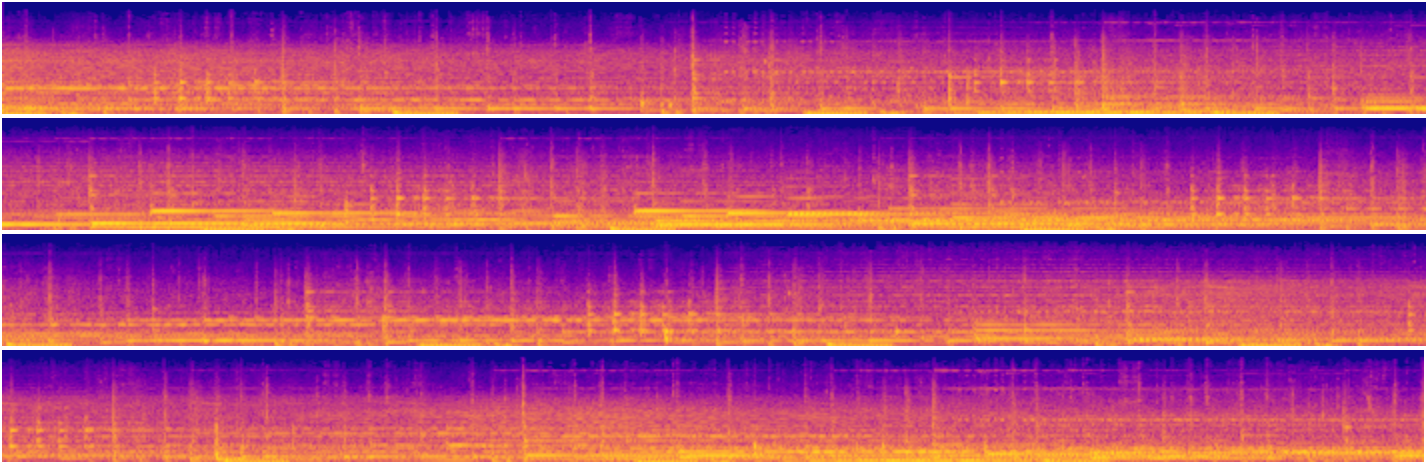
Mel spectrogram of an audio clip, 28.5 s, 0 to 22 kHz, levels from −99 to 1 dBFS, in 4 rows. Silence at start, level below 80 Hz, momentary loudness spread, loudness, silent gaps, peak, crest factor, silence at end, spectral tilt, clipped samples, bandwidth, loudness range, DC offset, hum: 0 s; -26 dBFS; 9 LU; -18 LUFS; none; 0 dBFS; 16 dB; 0 s; -8.5 dB/octave; under 0.1%; 11 kHz; 7 LU; 0.6%; none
